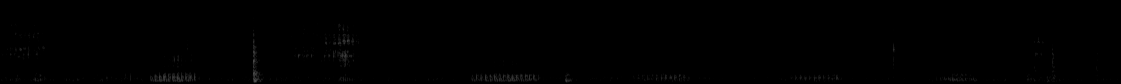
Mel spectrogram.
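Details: Suki, a pet cat, purring at bedtime in the same place every night, where a black cat also joins. Soft, low rumbling purr bouts come roughly every one to two seconds, with a few faint clicks between them in a quiet room.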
